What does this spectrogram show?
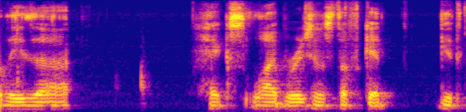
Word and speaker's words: Haxe: It's kind of weird how these uh hex libraries and stuff get get called these weird weird names. Like I I don't really know why h axe gets pronounced hex, but that's the official pronunciation guide.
